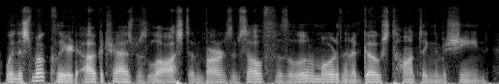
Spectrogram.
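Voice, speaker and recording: A man hosting a gaming video, reading scripted narration or casually commenting, with a creaky, smooth voice. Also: on the low side, fairly even intonation, brisk.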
